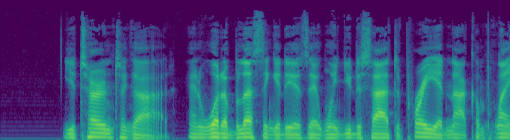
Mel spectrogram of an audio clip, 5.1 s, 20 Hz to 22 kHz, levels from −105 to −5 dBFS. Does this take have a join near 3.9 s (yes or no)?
no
